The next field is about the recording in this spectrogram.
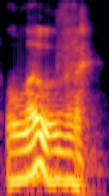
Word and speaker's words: loathe: Loathe, which rhymes with clothe, is a common verb, meaning dislike intensely.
